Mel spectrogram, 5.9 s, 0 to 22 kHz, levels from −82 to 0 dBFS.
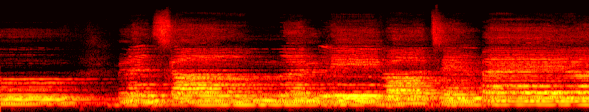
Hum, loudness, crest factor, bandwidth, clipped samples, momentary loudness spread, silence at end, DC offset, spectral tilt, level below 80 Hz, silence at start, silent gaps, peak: none; -24 LUFS; 14 dB; 15.5 kHz; under 0.1%; 8 LU; 0 s; under 0.1%; -5 dB/octave; -78 dBFS; 0 s; none; -10 dBFS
